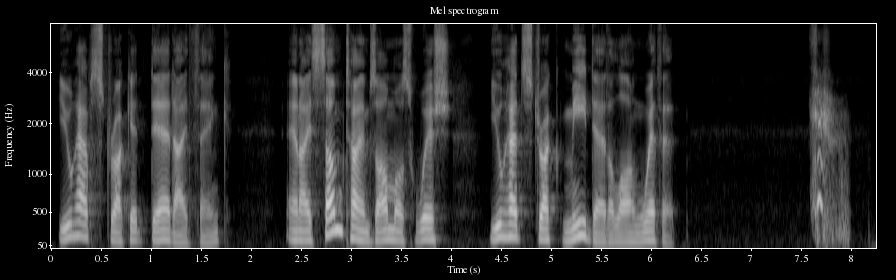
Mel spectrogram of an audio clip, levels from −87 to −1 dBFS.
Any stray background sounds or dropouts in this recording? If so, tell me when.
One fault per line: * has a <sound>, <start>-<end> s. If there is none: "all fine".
* has a sniff, 7.6-8.0 s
